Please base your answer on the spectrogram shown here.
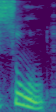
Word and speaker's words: sew: The shoe maker was tired very soon. Shoe maker बहुत जल्दी थक गया. आई am tired, I will सो them tomorrow. SEW को pronounce करते हैं सो, कि मैं बहुत थक गया हूँ, अब मैं इन्हें कल करूँगा.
